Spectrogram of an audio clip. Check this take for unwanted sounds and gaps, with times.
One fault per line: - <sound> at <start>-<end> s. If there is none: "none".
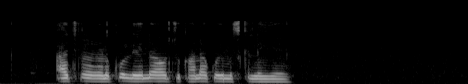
none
